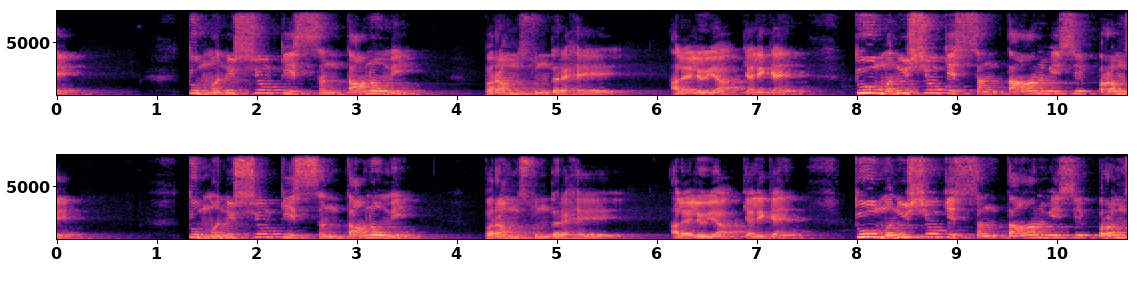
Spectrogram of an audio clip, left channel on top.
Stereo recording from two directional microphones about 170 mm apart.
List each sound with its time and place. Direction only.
1.3 s speech: 25° right (ahead or behind)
